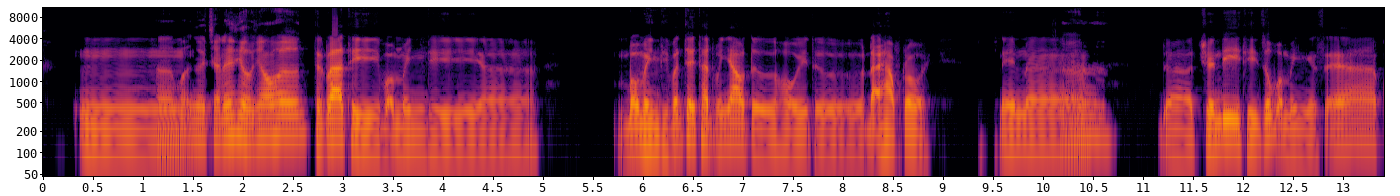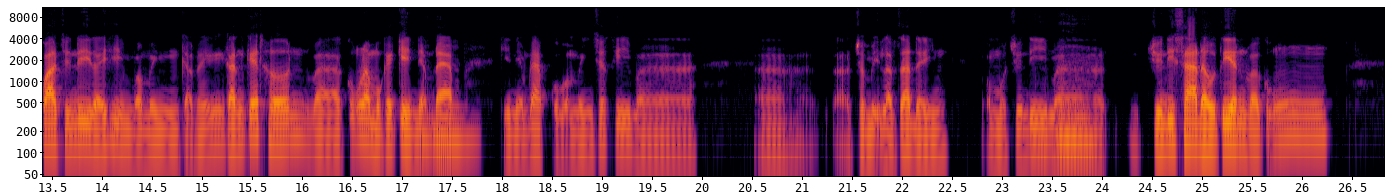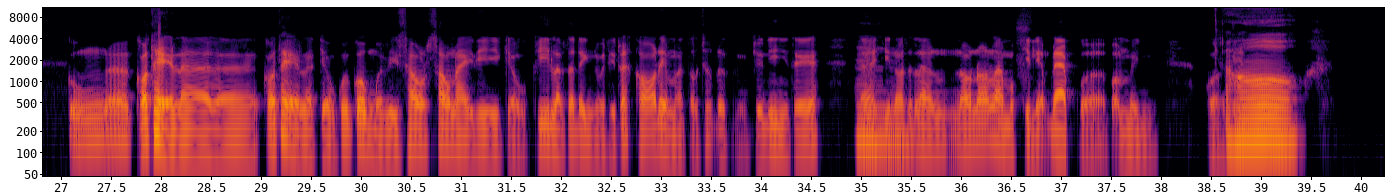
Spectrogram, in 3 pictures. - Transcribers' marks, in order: tapping; distorted speech; static; other background noise
- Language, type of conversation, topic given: Vietnamese, podcast, Bạn có thể kể về chuyến đi đáng nhớ nhất của bạn không?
